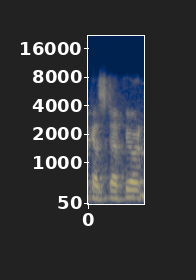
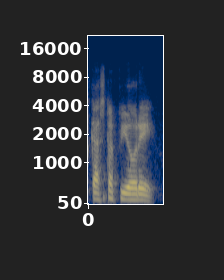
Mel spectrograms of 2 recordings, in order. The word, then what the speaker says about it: Castafiore: that he said it's Castafiore, not Castafiore. We say Castafiore. It's a Castafiore as well. I mean, Italian, I suppose they pronounce the vowel at the end.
